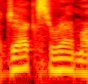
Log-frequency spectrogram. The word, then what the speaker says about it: Sarama: But yeah, Jack Sarama. I've known you for years, but it's one of those names where you just kind of assume you're saying it right. – Yeah. No, that's perfect.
